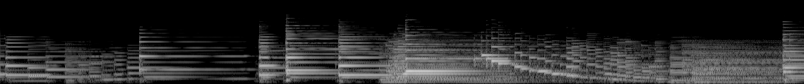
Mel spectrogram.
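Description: Solo Yamaha grand piano played live. A soft passage gives way to loud chords about two and a half seconds in, then a fast run sweeps down the keyboard into low bass notes near the end.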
